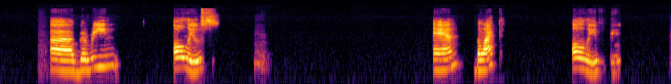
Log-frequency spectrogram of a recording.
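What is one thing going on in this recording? A woman speaks slowly and clearly into a microphone, in short phrases with pauses.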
